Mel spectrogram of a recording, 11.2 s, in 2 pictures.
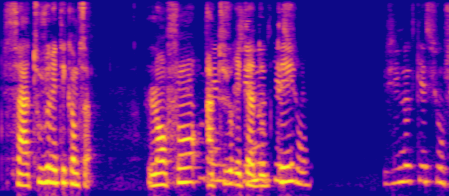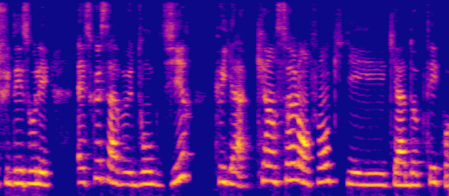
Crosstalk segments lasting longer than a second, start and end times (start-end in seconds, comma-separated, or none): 2.1-3.8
